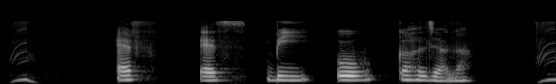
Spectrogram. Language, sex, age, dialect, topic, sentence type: Bhojpuri, female, 18-24, Western, banking, statement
